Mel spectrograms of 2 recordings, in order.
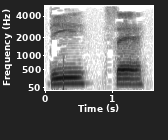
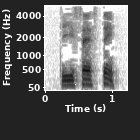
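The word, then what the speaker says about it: disesdi: D-se-s-ti.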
